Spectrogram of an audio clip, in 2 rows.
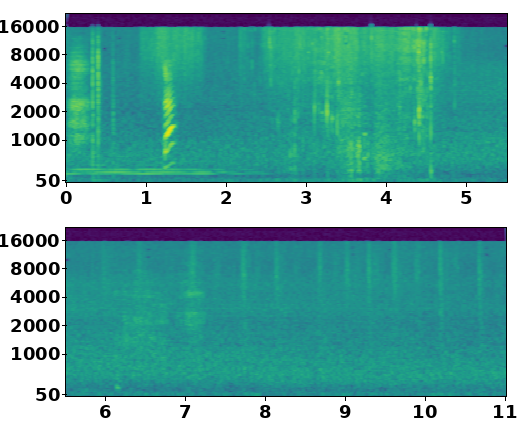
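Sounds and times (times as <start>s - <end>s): horse snuffling and chewing: 2.6s - 4.8s.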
